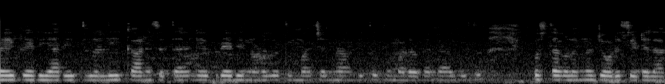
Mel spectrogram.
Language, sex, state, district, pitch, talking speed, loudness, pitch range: Kannada, female, Karnataka, Raichur, 200 Hz, 100 wpm, -31 LUFS, 195-205 Hz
